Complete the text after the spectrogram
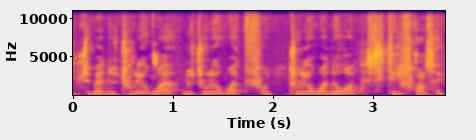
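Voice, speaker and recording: The woman's voice sits at a medium pitch. Her intonation is monotone and flat, with noticeable background noise behind her. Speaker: podcast panelist. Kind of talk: casual chat. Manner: rambling, hesitant.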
